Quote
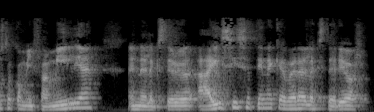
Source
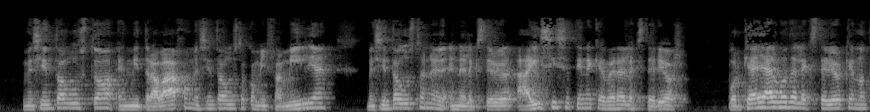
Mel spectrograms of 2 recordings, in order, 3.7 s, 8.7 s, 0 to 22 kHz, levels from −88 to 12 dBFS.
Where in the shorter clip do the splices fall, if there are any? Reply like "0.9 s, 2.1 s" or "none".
1.3 s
